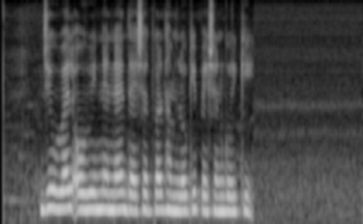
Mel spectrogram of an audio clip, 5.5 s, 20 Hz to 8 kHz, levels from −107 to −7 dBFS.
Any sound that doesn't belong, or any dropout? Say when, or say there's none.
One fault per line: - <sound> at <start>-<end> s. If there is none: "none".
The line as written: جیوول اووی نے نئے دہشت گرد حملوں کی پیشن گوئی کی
none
